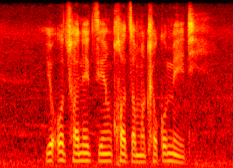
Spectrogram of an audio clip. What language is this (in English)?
Tswana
